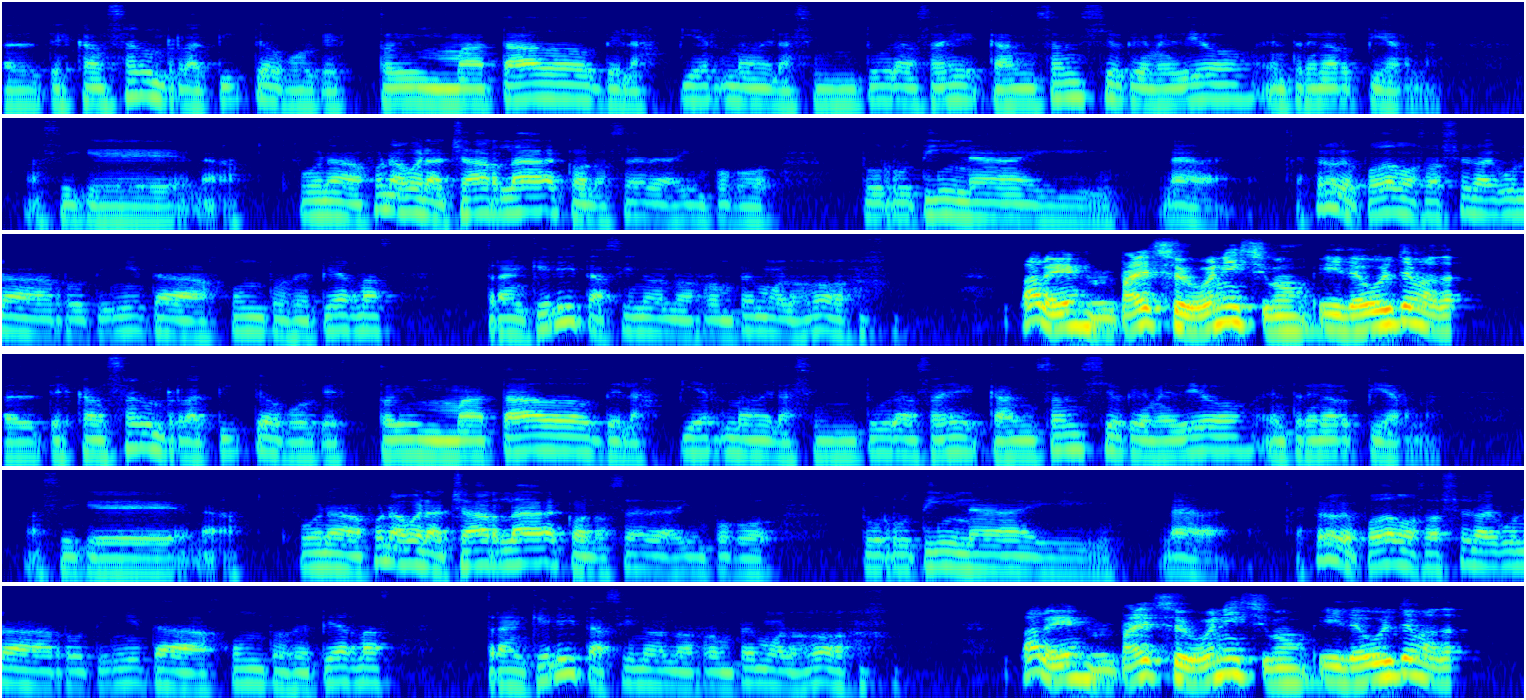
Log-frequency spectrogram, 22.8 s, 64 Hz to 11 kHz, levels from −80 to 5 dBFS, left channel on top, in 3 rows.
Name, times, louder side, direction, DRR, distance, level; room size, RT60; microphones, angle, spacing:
voice 1, 0.0-7.2 7.7-8.8 9.1-11.6 11.9-13.7 14.2-17.2 17.6-19.6 20.0-20.1, right 1 dB, 5° right, 0.8 m, -40 dB
voice 2, 20.3-22.5, left 3 dB, 30° left, 0.4 m, -27 dB
8.2 x 4.1 x 3.1 m
head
